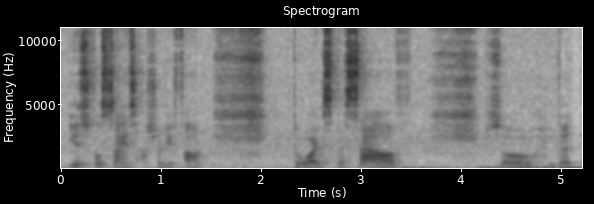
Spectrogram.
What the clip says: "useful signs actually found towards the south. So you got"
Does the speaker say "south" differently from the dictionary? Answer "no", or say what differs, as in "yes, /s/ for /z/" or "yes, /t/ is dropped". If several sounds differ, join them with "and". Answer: no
